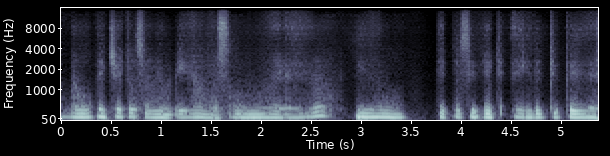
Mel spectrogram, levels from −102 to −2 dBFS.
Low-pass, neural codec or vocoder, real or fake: 14.4 kHz; codec, 44.1 kHz, 0.9 kbps, DAC; fake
